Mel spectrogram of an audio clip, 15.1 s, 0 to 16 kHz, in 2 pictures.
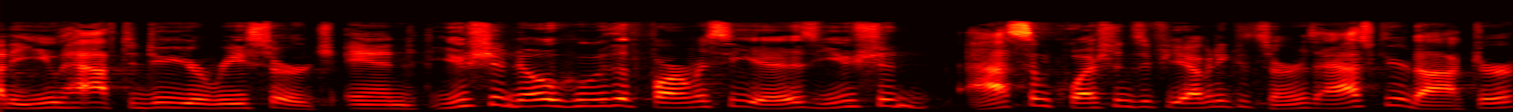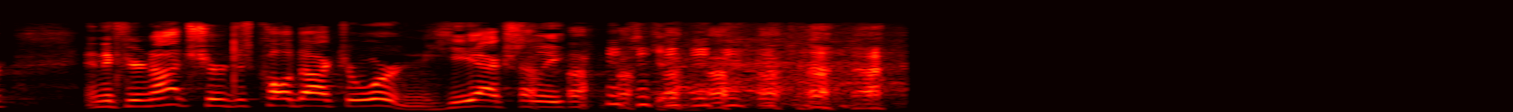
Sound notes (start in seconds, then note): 10.2 laughter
